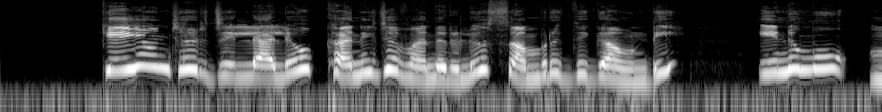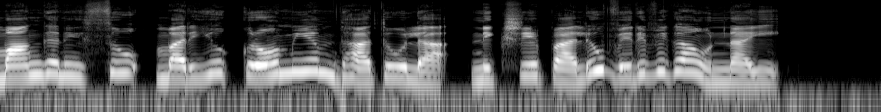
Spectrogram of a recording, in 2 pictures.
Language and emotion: Telugu, neutral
